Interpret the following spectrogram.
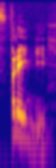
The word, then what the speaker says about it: Frege: Você escreve Frege, mas se pronuncia Freig, certo?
